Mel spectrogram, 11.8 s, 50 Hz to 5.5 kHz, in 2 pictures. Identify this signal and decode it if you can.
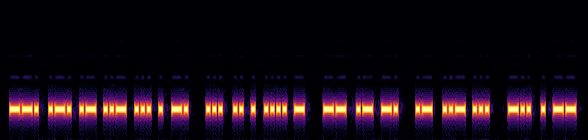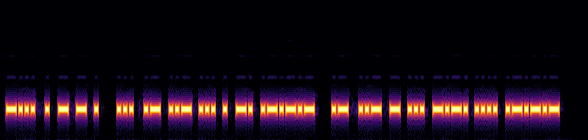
Morse code, heard as a keyed tone, about 38 wpm, 630 Hz. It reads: GRAUSEN SIEHT MAN AUS DEM BETTE SAUSEN. AUTSCH.
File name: 40wpm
